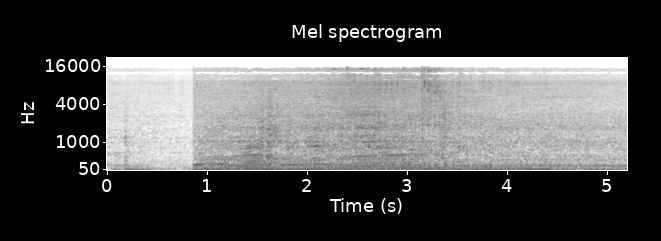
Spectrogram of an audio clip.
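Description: Chevrolet C8 Corvette's V8 engine jumping suddenly to full throttle about a second in, then running loud and climbing in pitch as the car accelerates hard.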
